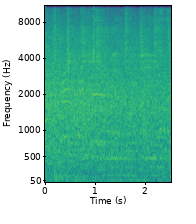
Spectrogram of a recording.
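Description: At an Oregon State versus Fisk women's gymnastics meet, an arena crowd cheers and claps in a steady, dense roar that holds evenly throughout without a break.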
